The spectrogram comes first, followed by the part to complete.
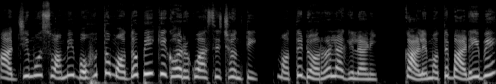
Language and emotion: Odia, fearful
